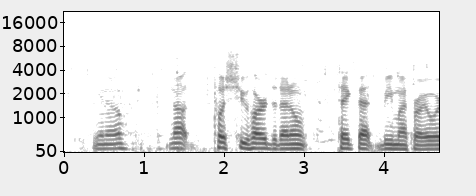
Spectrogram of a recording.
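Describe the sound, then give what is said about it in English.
Water being poured or drawn for a sled dog team at a race checkpoint: a soft splashing pour runs in the background while a voice talks over it throughout. “I think he's drawing water for his team there.”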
